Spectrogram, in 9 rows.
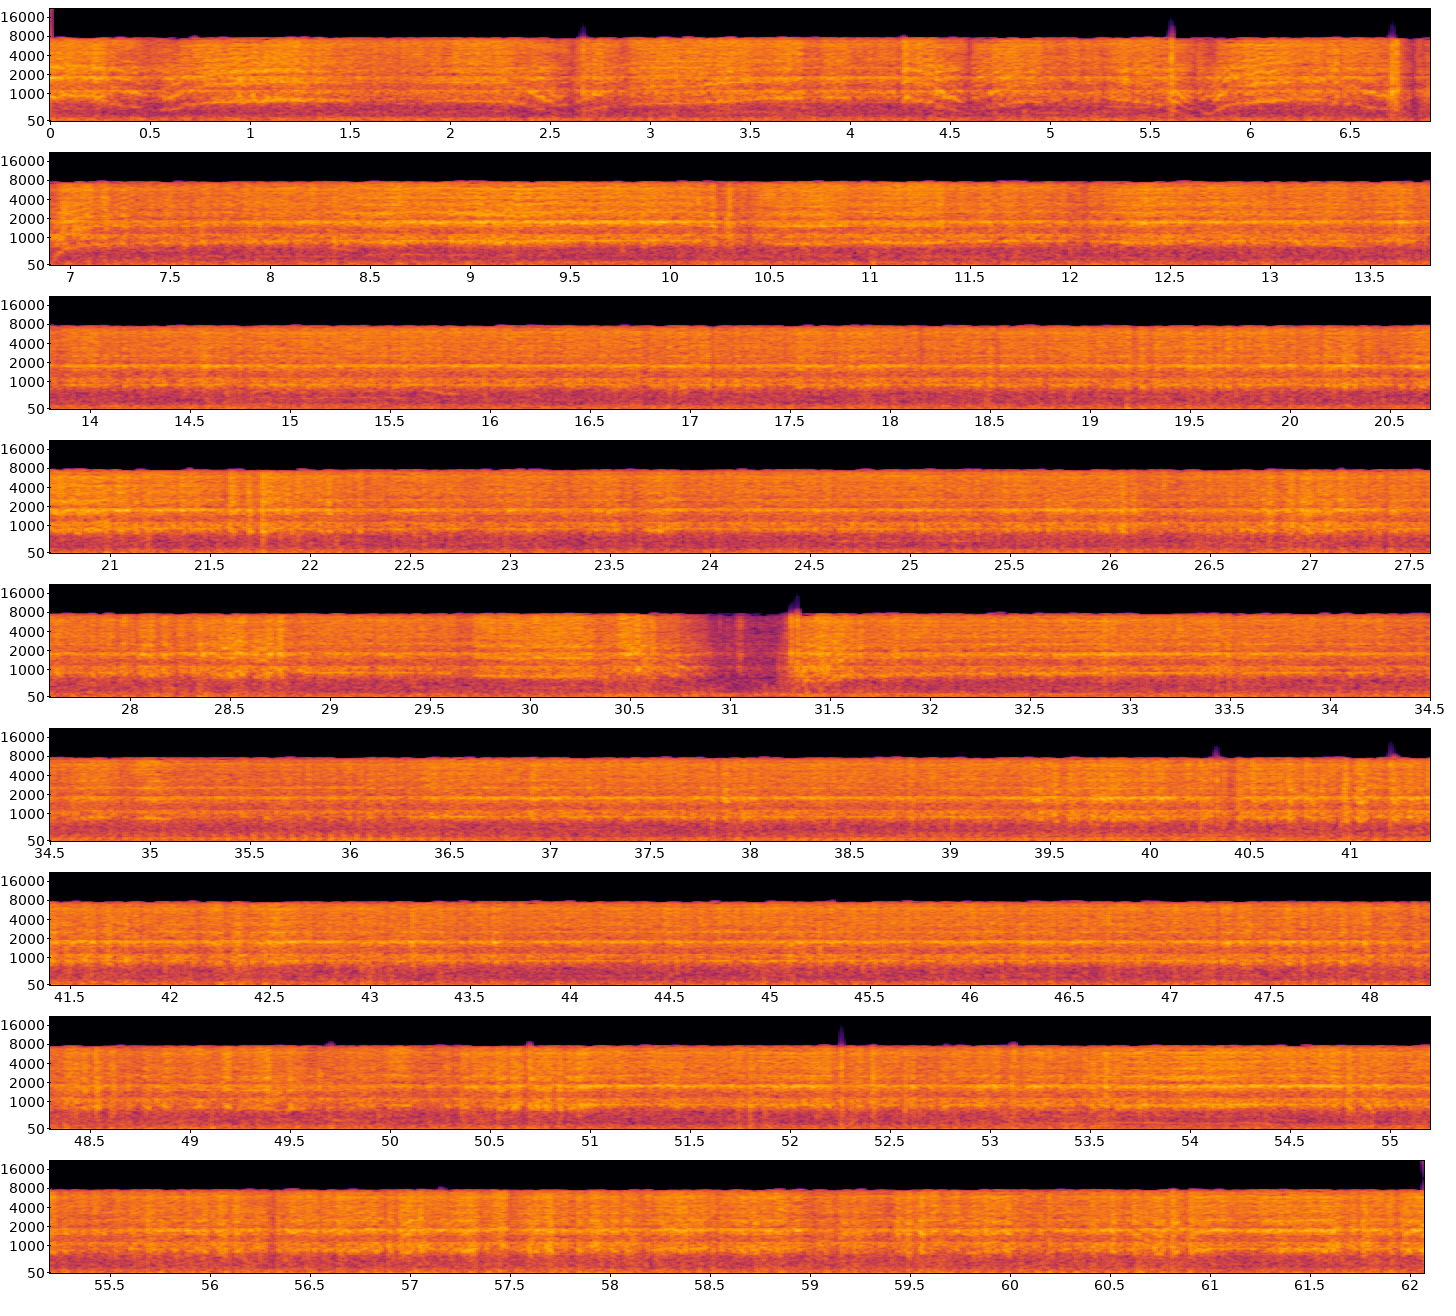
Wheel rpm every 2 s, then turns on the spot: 150, 150, 170, 140, 220, 220, 230, 230, 240, 230, 230, 230, 230, 230, 230, 130, 220, 230, 230, 230, 230, 230, 230, 240, 220, 220, 230, 230, 230, 230, 220.
none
